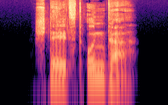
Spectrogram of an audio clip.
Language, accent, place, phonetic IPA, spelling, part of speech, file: German, Germany, Berlin, [ˌʃtɛlst ˈʊntɐ], stellst unter, verb, De-stellst unter.ogg
- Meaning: second-person singular present of unterstellen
